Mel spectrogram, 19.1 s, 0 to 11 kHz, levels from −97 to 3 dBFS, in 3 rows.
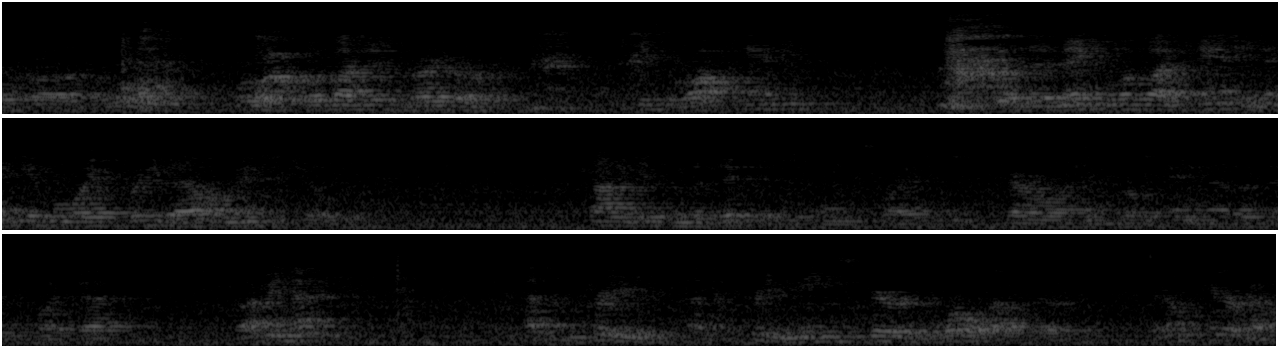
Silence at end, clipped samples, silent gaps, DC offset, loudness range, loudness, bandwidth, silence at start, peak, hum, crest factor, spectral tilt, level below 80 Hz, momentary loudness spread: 0 s; under 0.1%; none; under 0.1%; 2 LU; -67 LUFS; 7.4 kHz; 0 s; -50 dBFS; none; 20 dB; -4 dB/octave; under -90 dBFS; 5 LU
